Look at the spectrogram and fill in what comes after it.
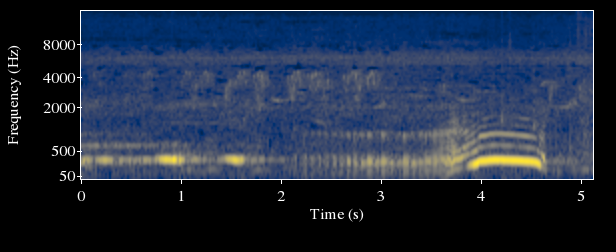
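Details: Hyenas fighting, with short lower whines, a buzzy pulsed stretch, then a loud rising-and-falling whooping call lasting under a second.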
